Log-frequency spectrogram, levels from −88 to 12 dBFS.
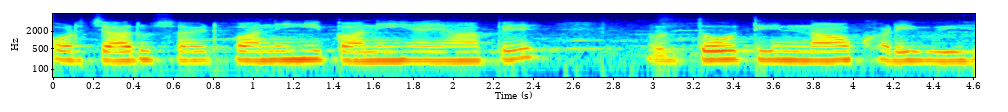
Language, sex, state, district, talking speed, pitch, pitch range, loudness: Hindi, female, Haryana, Charkhi Dadri, 195 wpm, 205 Hz, 200-215 Hz, -16 LUFS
